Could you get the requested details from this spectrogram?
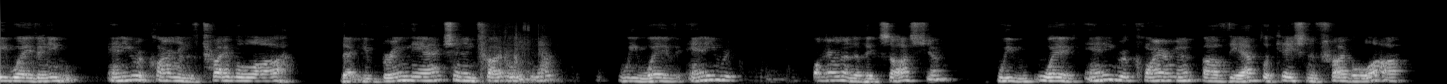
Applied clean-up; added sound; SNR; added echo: neural mask model DeepFilterNet 3.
